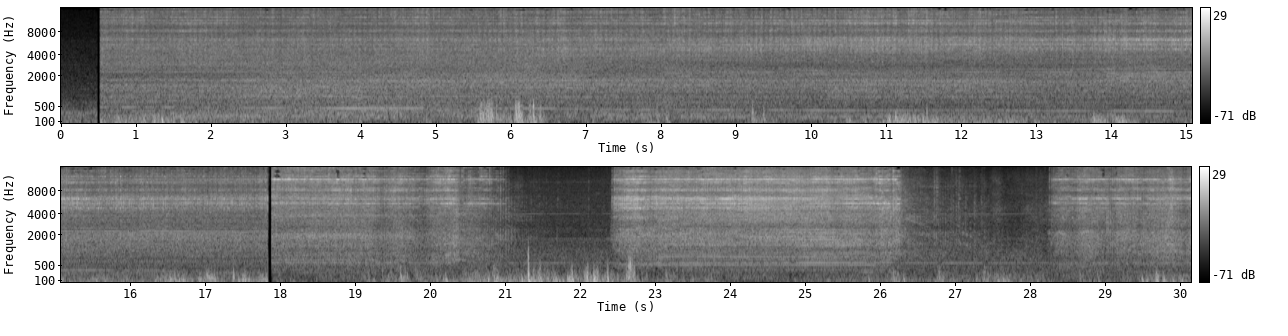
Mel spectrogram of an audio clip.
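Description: A handheld power tool running steadily on a construction job, stopping for a second or two twice in the last third.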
